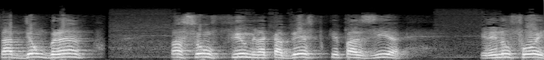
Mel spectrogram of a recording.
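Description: Fairly slow and evenly intoned, a man speaks at a high pitch in a dark, mellow tone. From Brazil, São Paulo. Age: 70s. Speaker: classic car collector. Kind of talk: casual interview.

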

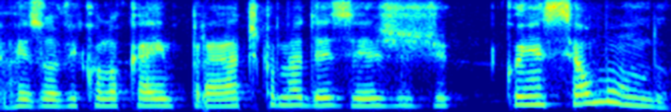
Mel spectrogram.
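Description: Here is a woman with an unremarkable speaking voice. Medium in pitch, it varies in an ordinary way. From Brasília, Brazil. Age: 50s. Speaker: podcast co-host, traveler. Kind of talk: casual chat.

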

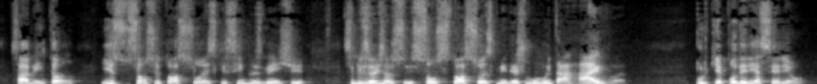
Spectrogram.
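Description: A man speaks in a high voice at a moderate pace with ordinary pitch variation, on a very clean recording with a silent background. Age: 40s. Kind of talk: interview.

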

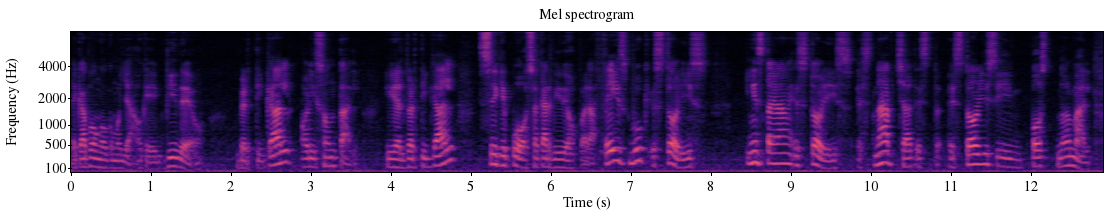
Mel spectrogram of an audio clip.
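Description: Lively intonation at a very slow pace. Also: man, medium pitch for a man. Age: 20s. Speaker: musician and social media creator. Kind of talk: casual vlog monologue. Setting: on a cruise ship. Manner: intense, nonstop talking.

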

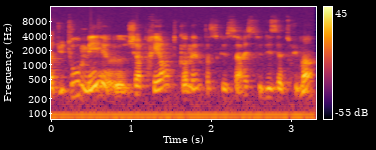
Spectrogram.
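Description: Noticeable background noise is present as a man talks. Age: 40s. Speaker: amateur football coach. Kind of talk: interview. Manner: halting, many repeated words.

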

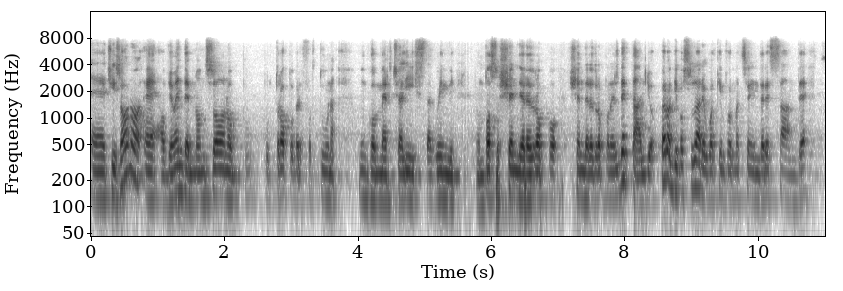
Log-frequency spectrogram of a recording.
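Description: A man at medium pitch with fairly even intonation. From Sicily, Catania. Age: 30s. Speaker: visual designer. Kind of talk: interview. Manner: hesitant, many fillers and repetitions.

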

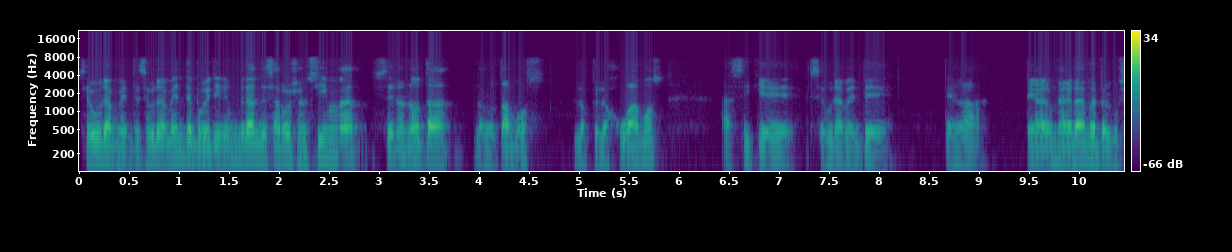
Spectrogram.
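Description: In a plain, everyday voice, a man keeps a moderate pace and medium pitch, varying it in an ordinary way. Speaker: podcast co-host. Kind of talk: interview.

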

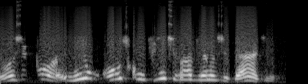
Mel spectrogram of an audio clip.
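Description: Music plays in the background as the speaker talks at a fairly slow pace in a dry, close sound with no echo. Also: man. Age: 50. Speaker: sports journalist. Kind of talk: radio interview.

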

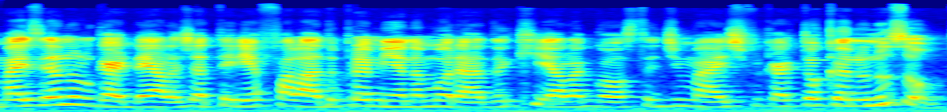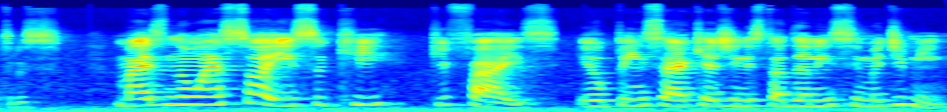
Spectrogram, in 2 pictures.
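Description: A woman's fairly high-pitched voice at a fairly quick pace, hardly any pauses, with noticeable background noise. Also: ordinary pitch variation. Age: 30s. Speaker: geography teacher. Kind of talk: casual chat.

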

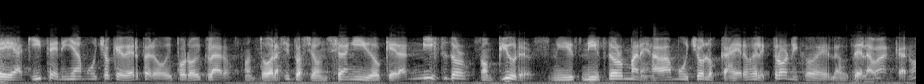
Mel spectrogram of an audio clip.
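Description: Against noticeable background noise, a man talks with hardly any pauses and ordinary pitch variation. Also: medium pitch for a man, fairly quick pace. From Venezuela, Caracas. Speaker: former basketball league executive. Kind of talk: interview.

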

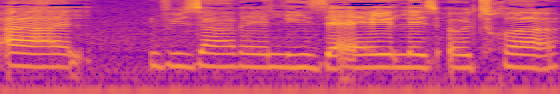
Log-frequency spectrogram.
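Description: The speaker is a woman. She talks with an English accent. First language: English (speaking French). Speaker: student podcast host. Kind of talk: casual interview.

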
